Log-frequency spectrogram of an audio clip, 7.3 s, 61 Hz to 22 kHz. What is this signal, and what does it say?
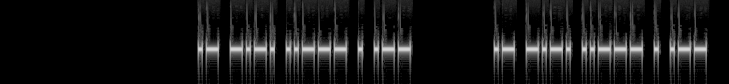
Morse code, heard as a keyed tone, about 30 wpm, 700 Hz. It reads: AC2EW AC2EW
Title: USA Call Signs - 5 Characters - Repeated 3x - 30wpm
